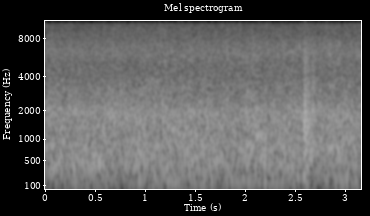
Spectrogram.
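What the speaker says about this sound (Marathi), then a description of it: "आज बघा पाऊस भरपूर आहे बघा" Steady heavy monsoon rain pours down over village rice fields as a dense, even hiss, broad and continuous, with no voices over it.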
